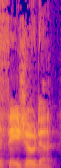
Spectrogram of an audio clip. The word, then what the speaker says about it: Feijoada: It's pronounced almost exactly as it's written. – Oh. – Feijoada.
